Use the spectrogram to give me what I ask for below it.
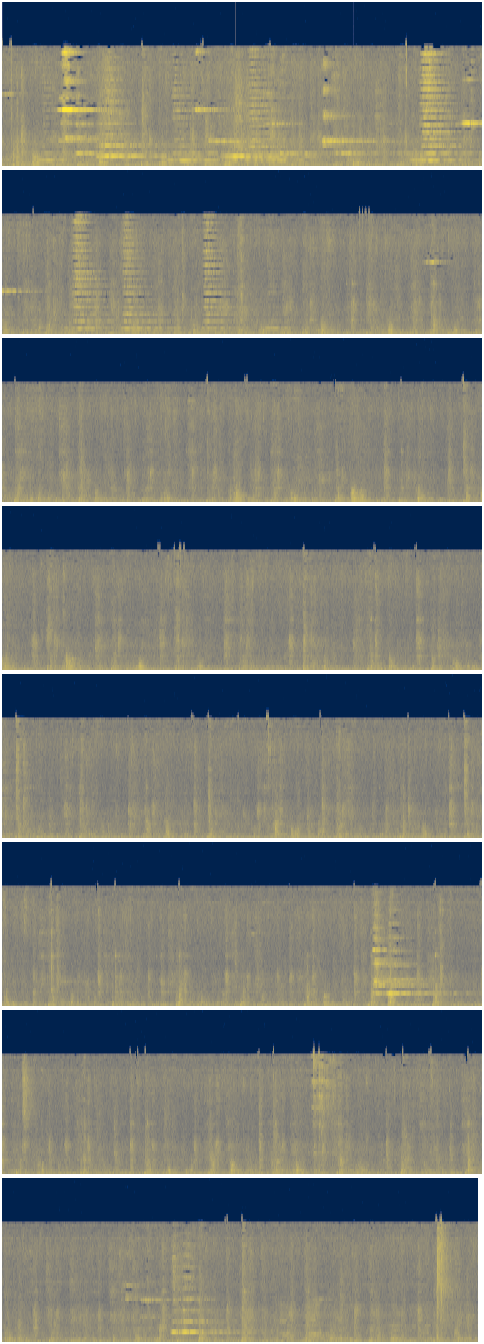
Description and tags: A close up recording of the escalator at Nation RER station in Paris. Very squeaky at the beginning, turning into a nice rumble.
